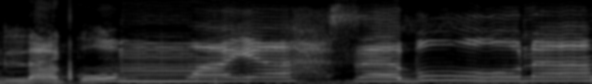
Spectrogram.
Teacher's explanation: لکم میم ساکن کے بعد واو آ رہا ہے تو ادھر اظہار شفوی ہے، ادھر غنہ نہیں کریں گے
